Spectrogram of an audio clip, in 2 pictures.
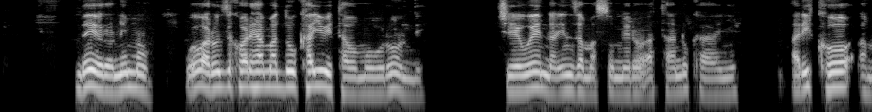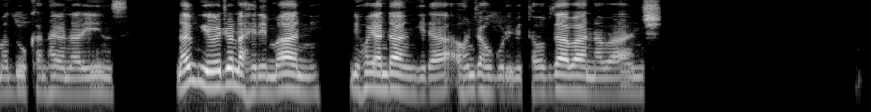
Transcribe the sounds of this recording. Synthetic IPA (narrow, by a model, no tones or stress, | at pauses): ndejoɾo̞nimo | wewaɾuzikohaɾihamadukʰajiβitaβo̞muβuɾuːndi | d͡ʒeːwe̞naɾiːnzamaso̞me̞ɾo̞ʔatʰaːndukʰaɲe̞ | a̰ɾikʰo̞amadukʰan̥hajo̞naɾiːnzi | naβibɡiːwed͡ʒo̞naɦeɾemani | niɦo̞jandaːŋɡiɾaa̰ho̞nd͡ʒahuɡuɾiβitaβo̞vjaːβaːnaβa̰ːɲd͡ʒe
